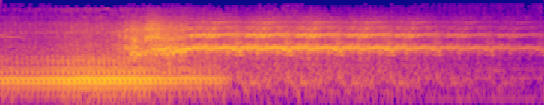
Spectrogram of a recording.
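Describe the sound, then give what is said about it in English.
A motorbike engine roars loudly for a few seconds, then a long, high tyre screech takes over and slowly fades as the bike skids and speeds past. No talking. “There's a bike coming and it's too fast.”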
